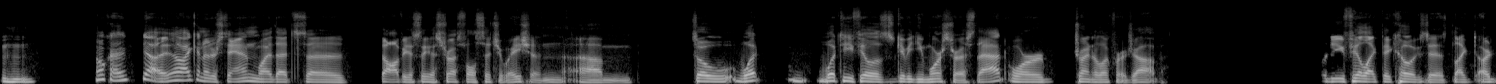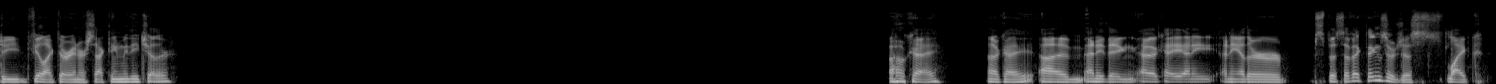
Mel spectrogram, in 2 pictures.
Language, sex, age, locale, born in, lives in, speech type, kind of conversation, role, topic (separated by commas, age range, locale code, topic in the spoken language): English, male, 40-44, en-US, United States, United States, conversation, advice, advisor, How can I reduce stress from my daily responsibilities?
